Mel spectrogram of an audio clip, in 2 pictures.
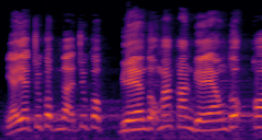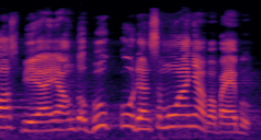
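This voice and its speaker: A man's voice: extremely high pitch, moderate pace, darkish tone. A man in his forties from East Java, telling a personal story to an audience in an earnest way, often turning to the audience with short asides. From East Java, Indonesia. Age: 40s. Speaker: motivational speaker. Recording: long hall reverb.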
